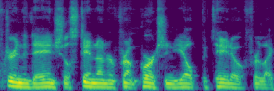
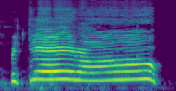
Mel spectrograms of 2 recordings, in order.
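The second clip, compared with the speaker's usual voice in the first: put-on old woman's voice, screaming; 3 dB louder than usual. Imitating the potato lady yelling from her porch for two hours: imitating her screaming. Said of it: "what does she sound like when she's screaming potato".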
